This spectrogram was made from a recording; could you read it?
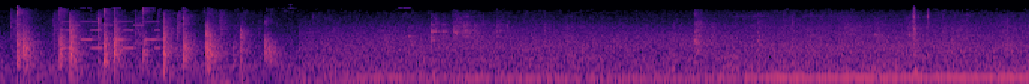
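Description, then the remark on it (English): A telephone inside a house rings in a quick burst of sharp, electronic trills for about three seconds, then stops, leaving a steady low rumble like a vehicle or train running in the background. “Aren't you gonna answer it? You should only answer the phone at your house.”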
